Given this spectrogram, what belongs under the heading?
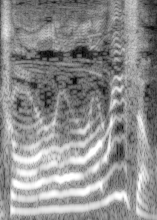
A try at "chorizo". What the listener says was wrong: No, roll your R, like ribs or burrito.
